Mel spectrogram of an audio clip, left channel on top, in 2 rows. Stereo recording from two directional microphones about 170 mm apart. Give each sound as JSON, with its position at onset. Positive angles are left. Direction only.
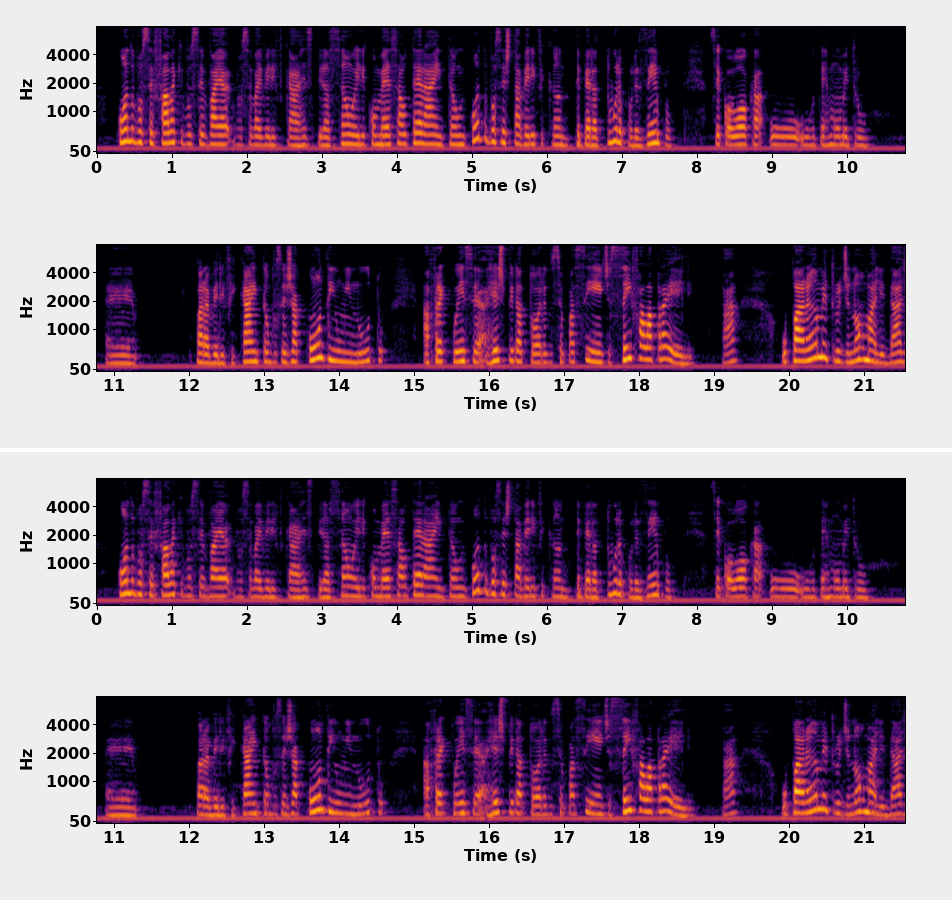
{"t": 0.3, "sound": "speech", "side_deg": 40}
